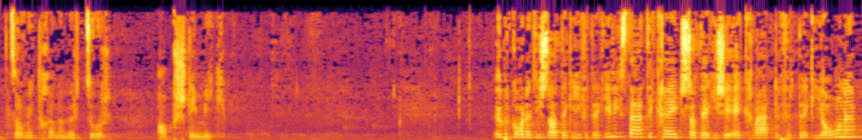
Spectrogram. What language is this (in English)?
Swiss German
